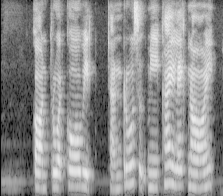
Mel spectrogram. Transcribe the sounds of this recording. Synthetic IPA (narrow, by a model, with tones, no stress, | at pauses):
kɔː˨˩nt̪ɾu˨˩ət̪̚kʰoː˧wi˨˩t̪̚ | t͡ɕʰa˦˥nɾuː˦˥sɯ˨˩k̚miː˧kʰa˥˩jle˦˥k̚nɔː˦˥j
